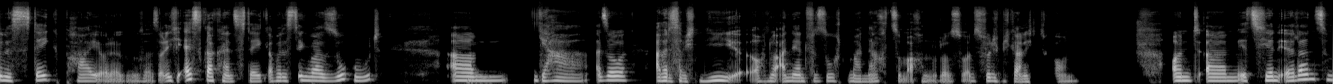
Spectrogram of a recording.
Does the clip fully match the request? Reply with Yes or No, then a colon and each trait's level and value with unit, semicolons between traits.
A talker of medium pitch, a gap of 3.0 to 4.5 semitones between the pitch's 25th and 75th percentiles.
Yes: medium, 170 Hz; average, 3.6 semitones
